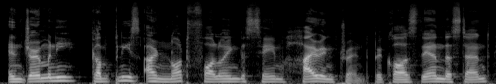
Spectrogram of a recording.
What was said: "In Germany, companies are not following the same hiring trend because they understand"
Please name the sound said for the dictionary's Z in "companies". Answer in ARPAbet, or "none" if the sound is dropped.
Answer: Z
